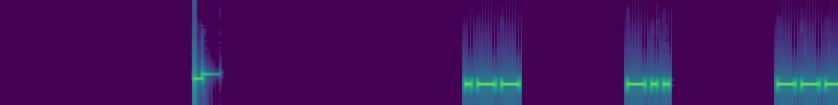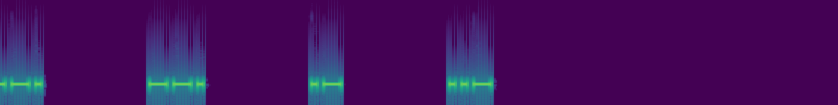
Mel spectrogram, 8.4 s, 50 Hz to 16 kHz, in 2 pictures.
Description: Morse code, heard as a keyed tone, about 40 wpm, spaced as for 14 wpm, 700 Hz. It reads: WD9GAU
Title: USA Call Signs - 6 Characters - 6x Character Spacing - 40wpm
